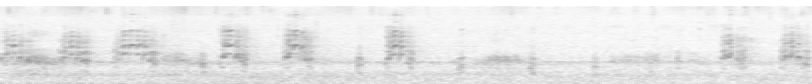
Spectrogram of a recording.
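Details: Chukar partridges, plural, uttering clipped chuck notes roughly twice a second, a brief pause midway before the series resumes with paired notes; light background hiss only.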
